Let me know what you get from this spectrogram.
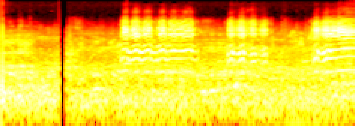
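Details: Young goats (kids) held at a market before being sold, bleating: several wavering, quavering high-pitched bleats in bursts near the middle and the end, over a murmuring market background with low crowd noise.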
